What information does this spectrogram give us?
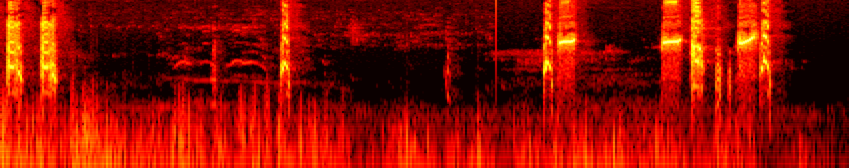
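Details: Grey francolin, called teetar, giving two harsh squawks, a long quiet gap with low rumble, then a cluster of sharp calls and brief whistled notes near the end.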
